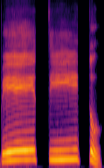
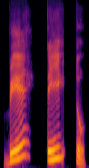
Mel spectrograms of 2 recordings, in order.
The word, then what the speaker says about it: ব্যতীত: যখন আমি পেয়ে যাব, তখন অবশ্যই বজ্রফলার আর ব্যা উচ্চারণ করা যাবে না। এটাকে বে করে ফেলতে হবে। তাহলে শব্দটা হবে কি? ব্যতীত। ব্যতীত।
